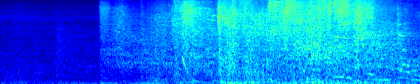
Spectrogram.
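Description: Spell effects burst and blows land in a noisy fight.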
